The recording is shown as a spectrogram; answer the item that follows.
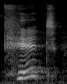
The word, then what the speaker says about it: Kitsune: They turned to an ancient superstition regarding the Kitsune, magical multi-tailed foxes capable of possession. I'll repeat it again. It's Kitsune. It's spelled Kitsune.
